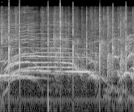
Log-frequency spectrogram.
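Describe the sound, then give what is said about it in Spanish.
A live auditorium audience shouts and cheers, a dense wash of raised voices broken by scattered sharp claps. “Y para el público que nos acompaña en vivo, aquí en el auditorio, que yo les pido que griten un poco para que ustedes los puedan escuchar.”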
